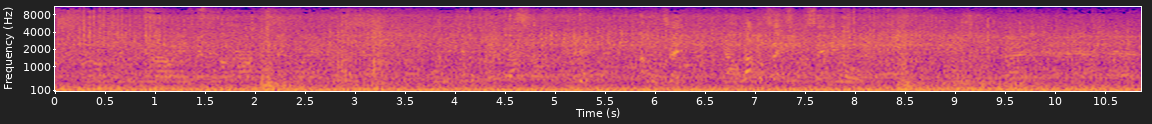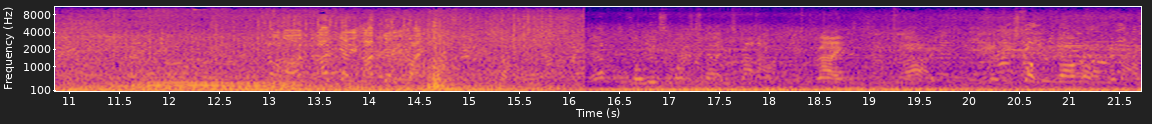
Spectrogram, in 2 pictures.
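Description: Harley-Davidson motorcycles' V-twin engines running as bikes ride in, a steady low rumble, over the chatter of a crowd.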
